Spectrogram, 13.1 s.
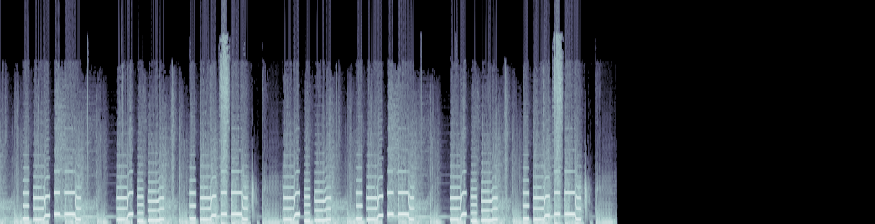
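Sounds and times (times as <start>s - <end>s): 
stock music beat: 0.0s - 9.3s.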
